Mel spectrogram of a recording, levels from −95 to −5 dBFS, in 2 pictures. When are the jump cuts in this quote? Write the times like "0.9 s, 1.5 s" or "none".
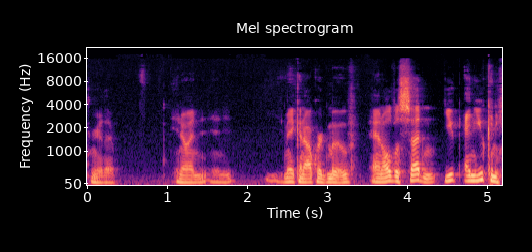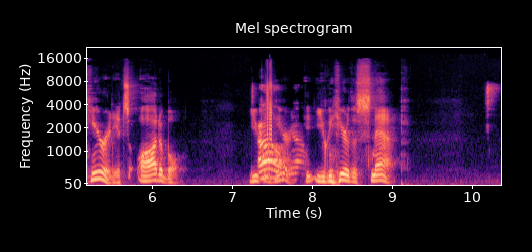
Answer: none

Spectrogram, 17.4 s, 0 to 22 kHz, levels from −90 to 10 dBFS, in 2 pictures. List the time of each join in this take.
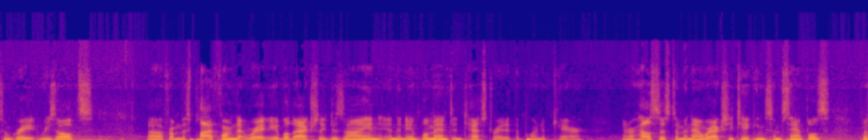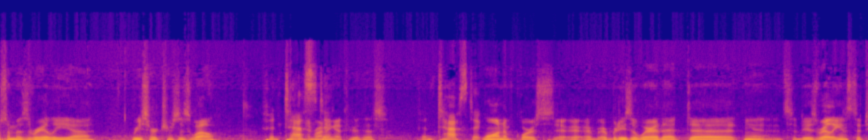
13.5 s

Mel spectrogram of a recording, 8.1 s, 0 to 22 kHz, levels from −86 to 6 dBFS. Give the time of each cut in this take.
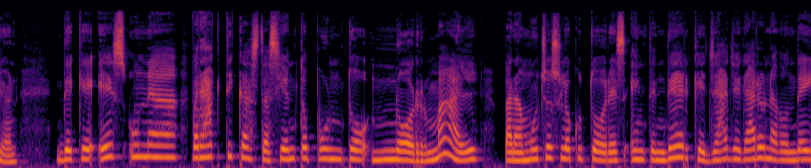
1.8 s

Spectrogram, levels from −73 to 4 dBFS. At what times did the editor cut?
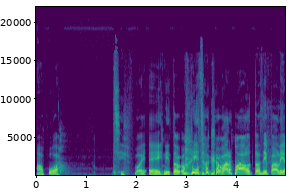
none

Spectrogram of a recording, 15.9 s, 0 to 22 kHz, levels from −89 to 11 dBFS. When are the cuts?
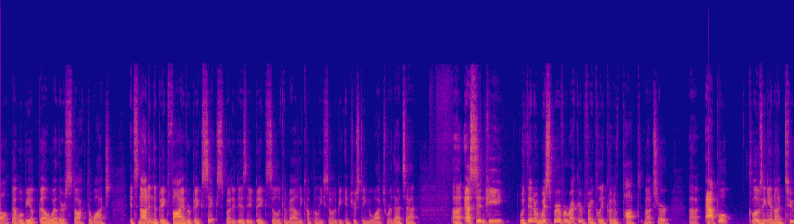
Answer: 12.9 s

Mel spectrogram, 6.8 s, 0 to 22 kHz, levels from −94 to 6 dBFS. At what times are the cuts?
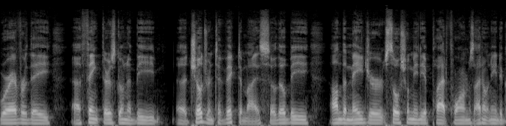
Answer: none

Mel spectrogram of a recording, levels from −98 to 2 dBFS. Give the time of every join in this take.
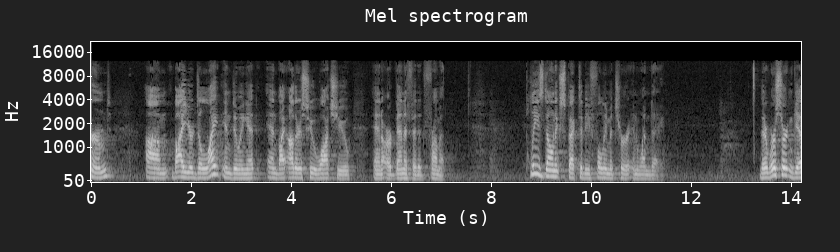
none

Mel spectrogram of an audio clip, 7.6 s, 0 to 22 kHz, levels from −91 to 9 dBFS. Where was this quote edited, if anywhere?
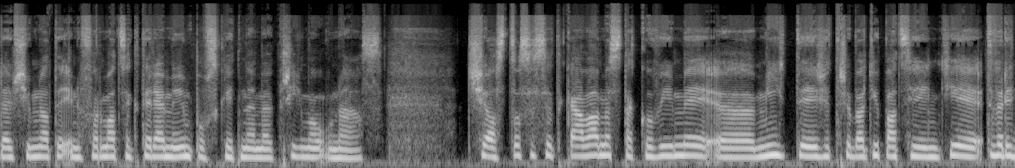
none

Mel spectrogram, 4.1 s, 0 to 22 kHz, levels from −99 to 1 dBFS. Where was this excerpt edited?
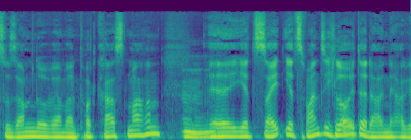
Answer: none

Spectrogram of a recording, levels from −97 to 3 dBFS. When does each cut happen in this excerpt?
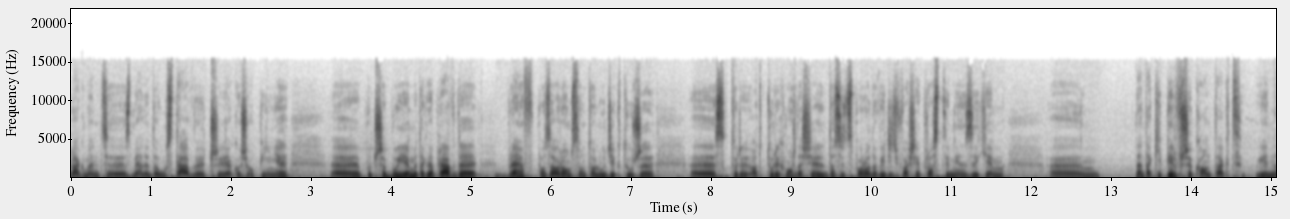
5.3 s

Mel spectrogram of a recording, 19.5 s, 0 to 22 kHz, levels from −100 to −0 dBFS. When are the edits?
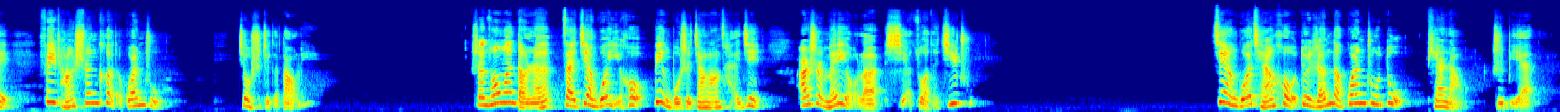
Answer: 2.7 s

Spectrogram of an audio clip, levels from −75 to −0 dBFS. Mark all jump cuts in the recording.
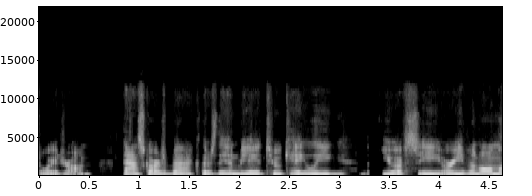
3.3 s

